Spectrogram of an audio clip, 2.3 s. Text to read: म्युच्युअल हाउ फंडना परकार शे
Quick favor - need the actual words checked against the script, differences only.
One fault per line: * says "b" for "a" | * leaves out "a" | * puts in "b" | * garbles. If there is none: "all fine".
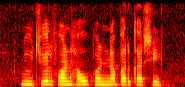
* puts in "फंड"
